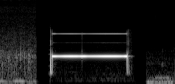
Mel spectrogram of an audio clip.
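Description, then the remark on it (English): A single steady electronic beep of a bit under a second, loud and clean, an answering machine tone, framed by brief pauses and faint background noise on either side. “So please leave a message after the beep and when I stop crying, I'll try to call you back.”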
